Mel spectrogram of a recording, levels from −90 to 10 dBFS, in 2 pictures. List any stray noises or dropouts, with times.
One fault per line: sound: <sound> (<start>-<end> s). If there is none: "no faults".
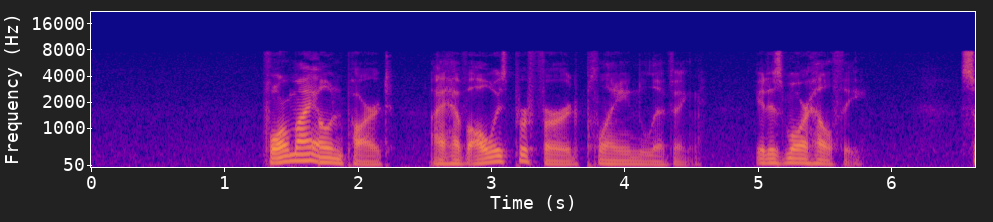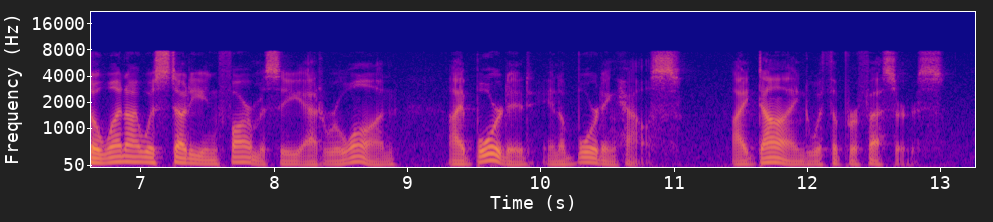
no faults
